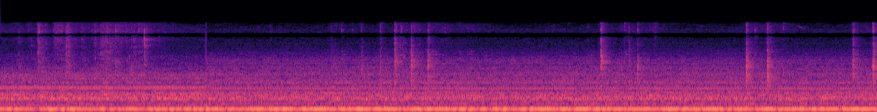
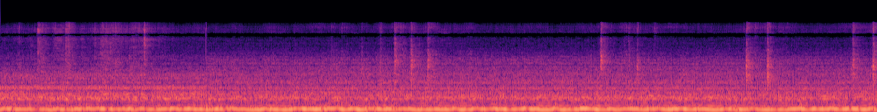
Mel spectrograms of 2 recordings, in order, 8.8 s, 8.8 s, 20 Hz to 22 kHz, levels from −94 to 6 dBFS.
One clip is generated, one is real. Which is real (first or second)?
first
